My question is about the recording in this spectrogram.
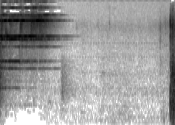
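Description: A single sharp metallic clank right at the start that rings with several clear high tones and dies away within about a second, from the tire mount/demount bar knocking against metal on a motorcycle tire changing stand.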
